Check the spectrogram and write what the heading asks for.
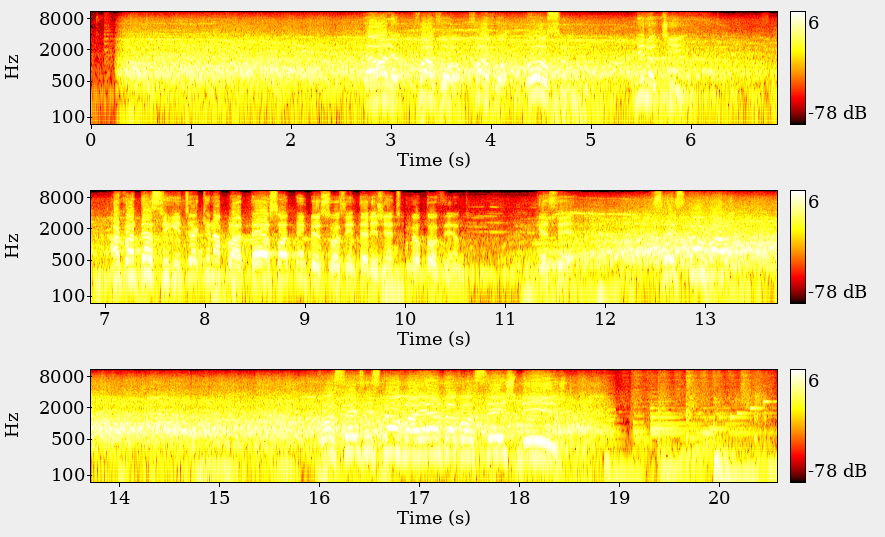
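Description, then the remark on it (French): An audience booing at a festival as a musician asks for calm before starting to play: a dense, loud wash of many voices jeering and shouting together, swelling in waves with sharp bursts of noise, then briefly dipping before rising again. “Les huées du public sont un instrument du festival à part entière.”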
